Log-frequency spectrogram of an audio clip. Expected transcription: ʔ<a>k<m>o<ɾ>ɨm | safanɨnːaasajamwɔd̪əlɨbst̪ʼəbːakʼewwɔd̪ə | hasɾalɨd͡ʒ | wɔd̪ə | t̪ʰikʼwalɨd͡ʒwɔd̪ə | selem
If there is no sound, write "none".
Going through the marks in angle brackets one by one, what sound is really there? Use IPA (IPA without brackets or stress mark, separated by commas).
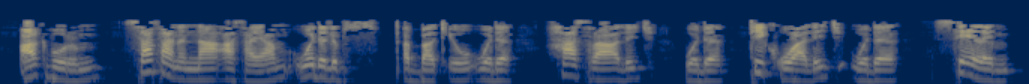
a, b, ɾ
